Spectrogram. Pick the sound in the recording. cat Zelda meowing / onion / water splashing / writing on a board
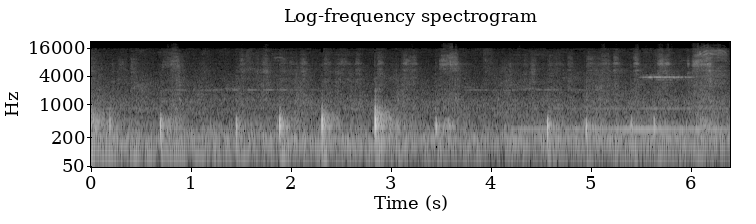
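writing on a board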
